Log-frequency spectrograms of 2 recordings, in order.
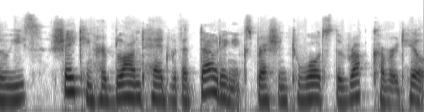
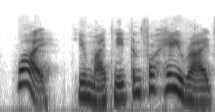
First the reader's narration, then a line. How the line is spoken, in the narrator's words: remarked Patsy with a laugh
